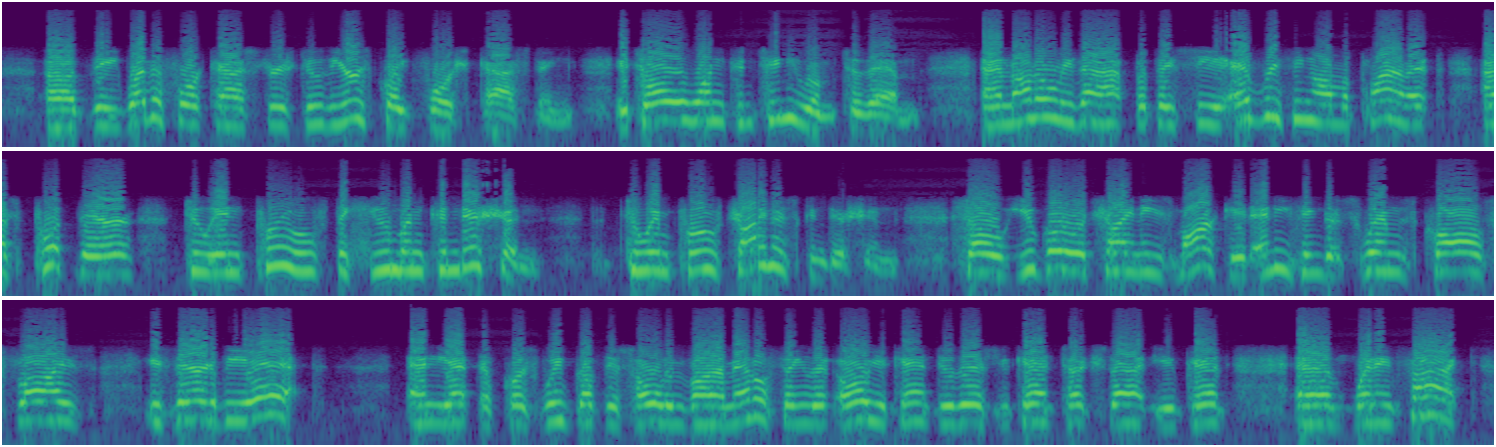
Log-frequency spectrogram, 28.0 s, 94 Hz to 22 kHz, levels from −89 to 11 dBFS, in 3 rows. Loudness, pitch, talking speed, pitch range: -17 LUFS, 235 Hz, 170 wpm, 215-260 Hz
